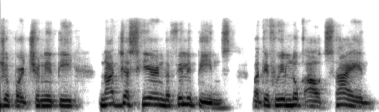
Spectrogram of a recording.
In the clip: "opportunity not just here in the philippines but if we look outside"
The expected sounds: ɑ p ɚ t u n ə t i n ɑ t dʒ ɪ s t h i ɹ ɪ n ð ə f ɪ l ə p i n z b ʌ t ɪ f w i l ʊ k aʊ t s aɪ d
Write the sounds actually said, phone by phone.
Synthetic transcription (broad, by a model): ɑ p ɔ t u n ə t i n ɑ t dʒ ɪ s t h i ɹ ɪ n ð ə f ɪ l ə p i n s b ʌ t ɪ f w i l ʊ k aʊ t s aɪ d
